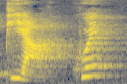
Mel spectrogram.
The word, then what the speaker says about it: piacque: Questa è la forma corretta, piacque, anche se in realtà nella pronuncia non c'è nessuna differenza tra piacque con la C e piacque senza C.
